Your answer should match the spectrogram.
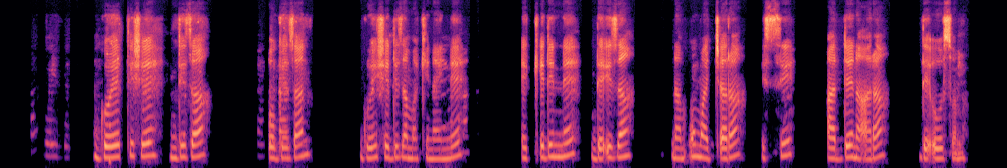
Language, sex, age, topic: Gamo, female, 18-24, government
